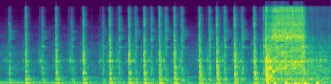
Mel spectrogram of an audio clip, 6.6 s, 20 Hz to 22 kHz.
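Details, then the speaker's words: John Deere 160 mower, key turned with clutch in, parking brake off, in neutral: repeated sharp starter solenoid clicks for several seconds before it fires. Hard start; the old ignition switch was found corroded and is being replaced. "so for right now when i turn the key with the clutch in parking brake is off but i'm in neutral you can hear it starting solenoid"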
